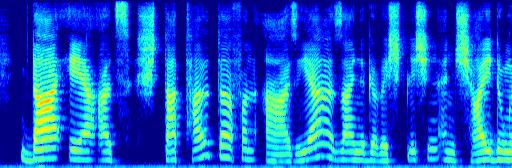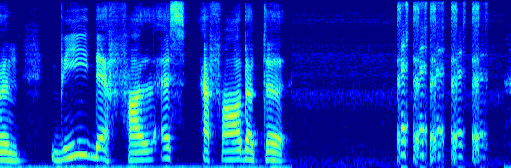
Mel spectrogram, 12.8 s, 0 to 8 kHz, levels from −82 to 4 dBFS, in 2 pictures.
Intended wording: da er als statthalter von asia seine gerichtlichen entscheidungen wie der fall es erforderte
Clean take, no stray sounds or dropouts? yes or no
no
